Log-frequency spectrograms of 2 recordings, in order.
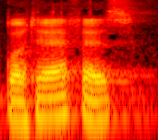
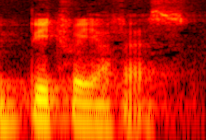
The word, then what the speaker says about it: Btrfs: for b3 file system i have seen people pronouncing it in different ways so i'm calling it butterfs better file system or bitry file system i usually stick to b3fs bqfs is a general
